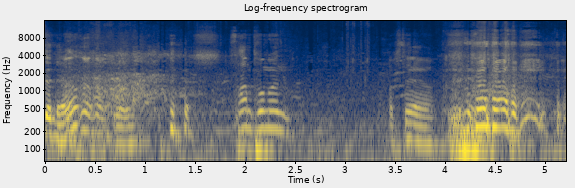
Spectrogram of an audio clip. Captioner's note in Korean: 웃음; 웃음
